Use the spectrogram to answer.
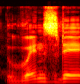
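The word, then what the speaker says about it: Wednesday: है इसके बाद है वेनसडे इसमें डी साइलेंट है बुत को कहते हैं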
